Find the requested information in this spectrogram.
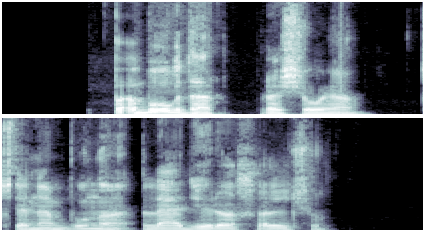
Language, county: Lithuanian, Vilnius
